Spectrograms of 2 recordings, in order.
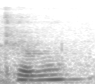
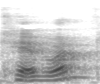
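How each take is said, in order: First: The name is called softly. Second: The name is called loudly.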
